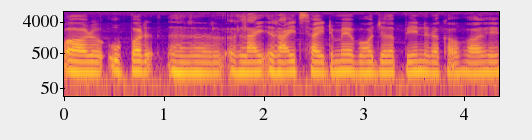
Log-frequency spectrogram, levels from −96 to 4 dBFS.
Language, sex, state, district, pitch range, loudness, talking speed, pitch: Hindi, male, Bihar, Katihar, 145-155 Hz, -17 LUFS, 180 wpm, 150 Hz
